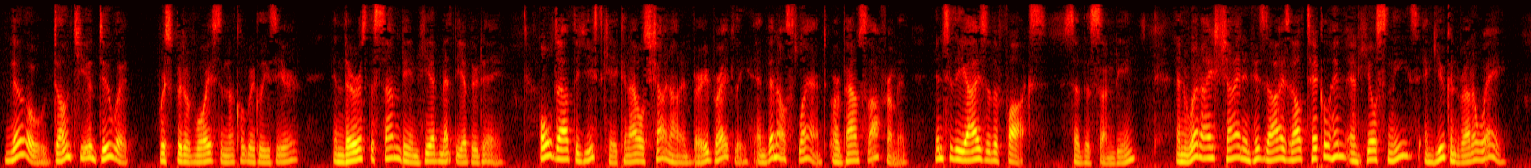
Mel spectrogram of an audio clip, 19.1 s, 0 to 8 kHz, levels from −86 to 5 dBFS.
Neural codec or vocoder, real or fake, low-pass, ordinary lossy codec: codec, 16 kHz, 0.8 kbps, ZipCodec; fake; 7.2 kHz; MP3, 32 kbps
